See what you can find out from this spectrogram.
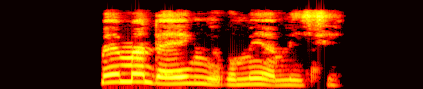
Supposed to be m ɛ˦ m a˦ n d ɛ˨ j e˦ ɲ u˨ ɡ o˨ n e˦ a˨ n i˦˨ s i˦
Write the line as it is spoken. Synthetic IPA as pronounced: m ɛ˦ m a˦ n d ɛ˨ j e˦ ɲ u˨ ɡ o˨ m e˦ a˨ m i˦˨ s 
